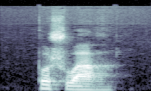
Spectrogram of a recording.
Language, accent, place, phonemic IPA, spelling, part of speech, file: French, France, Lyon, /pɔ.ʃwaʁ/, pochoir, noun, LL-Q150 (fra)-pochoir.wav
- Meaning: stencil (utensil consisting of a perforated sheet)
